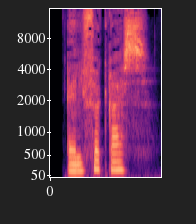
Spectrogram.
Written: alfagræs

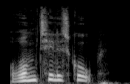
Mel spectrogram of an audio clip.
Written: rumteleskop

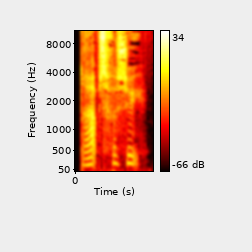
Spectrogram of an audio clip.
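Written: DRABSFORSØG

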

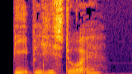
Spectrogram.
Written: bibelhistorie

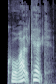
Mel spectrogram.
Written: koralkalk

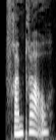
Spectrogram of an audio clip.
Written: fremdrage

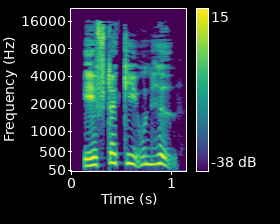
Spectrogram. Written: eftergivenhed

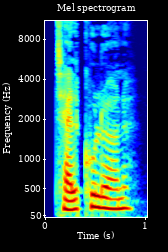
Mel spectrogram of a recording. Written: talkolonne

